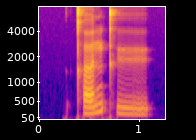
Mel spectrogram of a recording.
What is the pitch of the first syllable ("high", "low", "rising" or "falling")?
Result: rising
